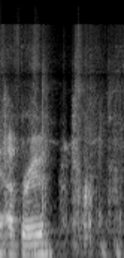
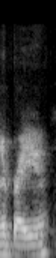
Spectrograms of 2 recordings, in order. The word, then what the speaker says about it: Abreu: and it's pronounced Ryan Abreu, not Abreu.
